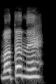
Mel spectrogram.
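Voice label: Voice Emotion Greet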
